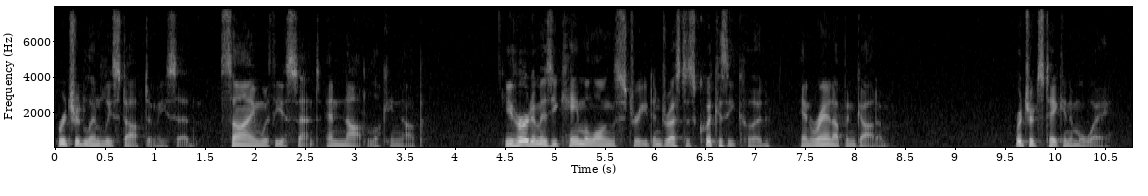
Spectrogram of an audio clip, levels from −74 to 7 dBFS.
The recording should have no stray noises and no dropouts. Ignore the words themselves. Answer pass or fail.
pass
